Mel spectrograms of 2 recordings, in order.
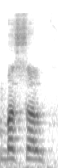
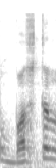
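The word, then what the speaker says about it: bustle: That day, उस दिन, usually सामान्य था, देयर वॉज अ ग्रेट बसल, देखिएगा STL के कॉम्बिनेशन में T साइलेंट होता है स्टूडेंट्स, तो इसको बस्टल नहीं बोलते, बसल बोलते हैं, शोर शराबा।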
